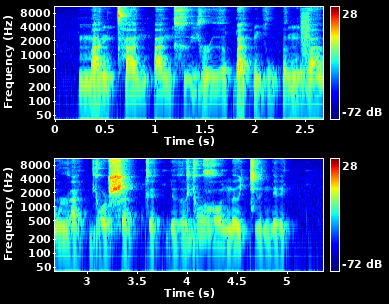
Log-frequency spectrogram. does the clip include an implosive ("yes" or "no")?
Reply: yes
